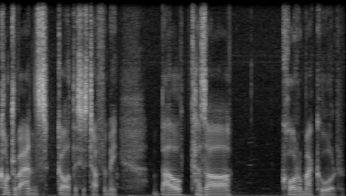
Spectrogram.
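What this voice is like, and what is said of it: Put-on accent with rolled R's. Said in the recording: “I've just stuck in some rolled R's in there ... I don't know what that accent was”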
